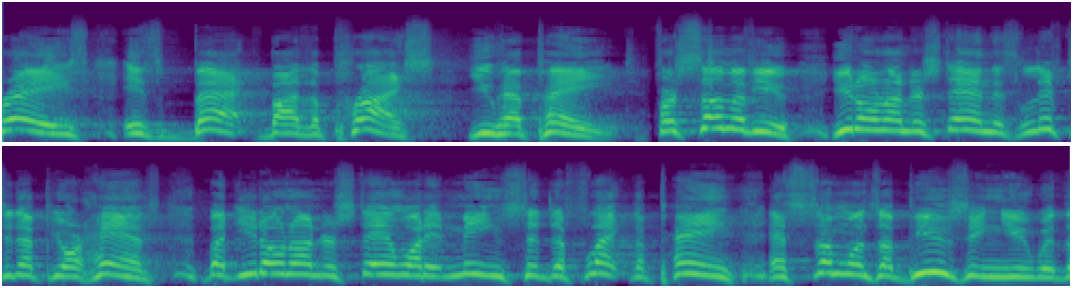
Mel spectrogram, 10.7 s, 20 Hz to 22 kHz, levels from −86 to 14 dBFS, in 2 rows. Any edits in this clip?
yes; 1 cut; at 3.2 s

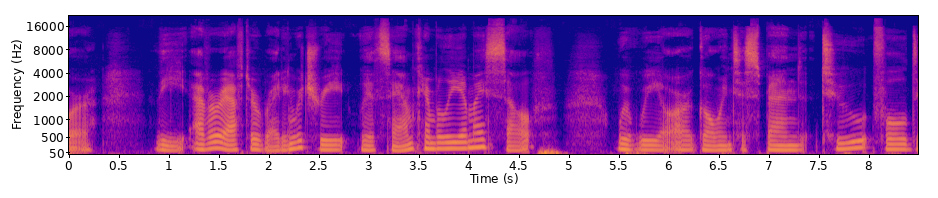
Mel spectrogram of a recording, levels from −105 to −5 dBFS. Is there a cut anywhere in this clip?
no; 0 cuts

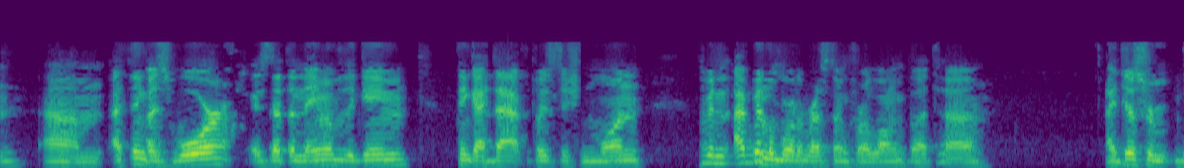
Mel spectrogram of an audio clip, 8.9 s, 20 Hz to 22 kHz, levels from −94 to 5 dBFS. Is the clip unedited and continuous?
no; 6 cuts; at 1.1 s, 3.6 s, 4.0 s, 5.3 s, 5.7 s, 6.8 s

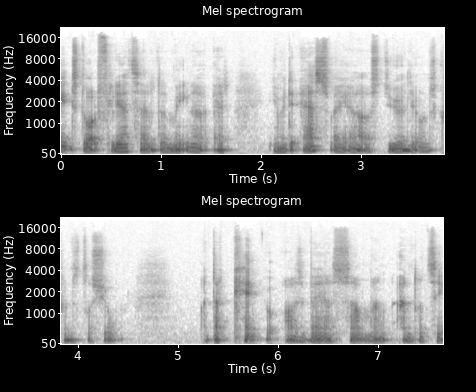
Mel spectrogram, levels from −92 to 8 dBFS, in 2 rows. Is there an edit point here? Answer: no; 0 cuts

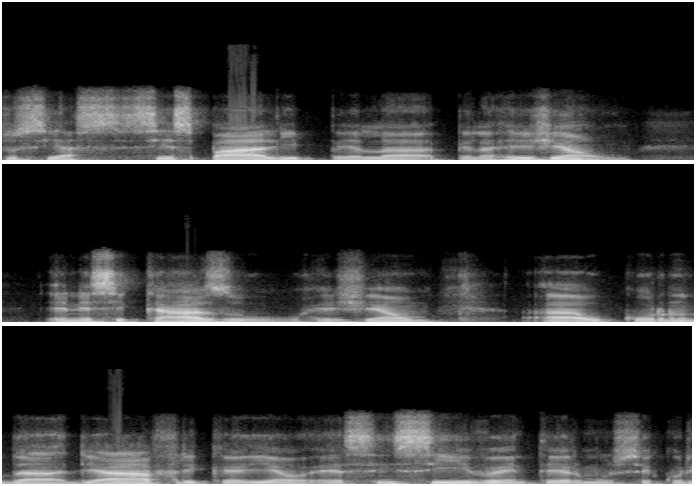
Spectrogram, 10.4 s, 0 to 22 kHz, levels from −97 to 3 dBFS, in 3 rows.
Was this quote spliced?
no; 0 cuts

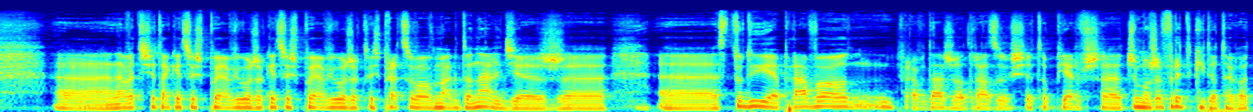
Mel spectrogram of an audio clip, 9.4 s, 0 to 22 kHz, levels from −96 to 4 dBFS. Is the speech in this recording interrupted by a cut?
yes; 2 cuts; at 2.0 s, 6.7 s

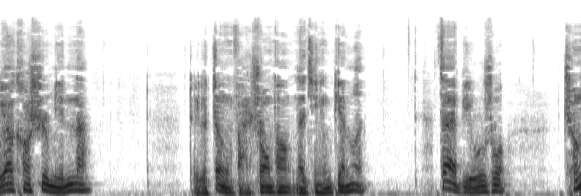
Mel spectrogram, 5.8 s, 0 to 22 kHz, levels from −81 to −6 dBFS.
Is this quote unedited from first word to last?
yes; 0 cuts

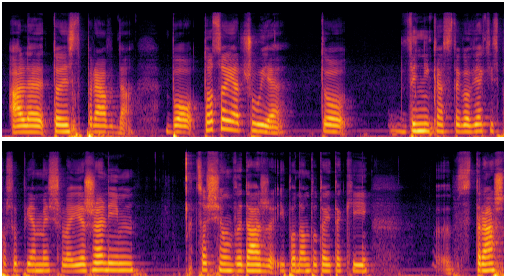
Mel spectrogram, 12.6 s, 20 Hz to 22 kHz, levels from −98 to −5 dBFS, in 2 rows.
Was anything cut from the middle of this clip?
no; 0 cuts

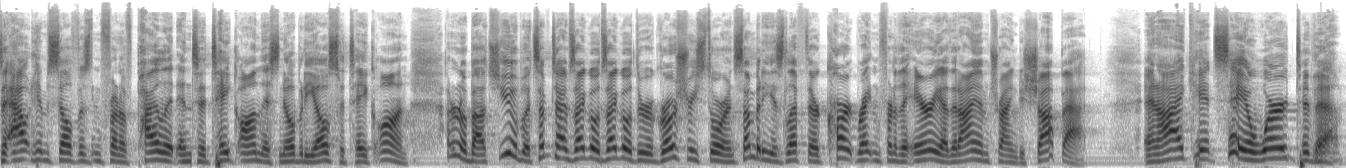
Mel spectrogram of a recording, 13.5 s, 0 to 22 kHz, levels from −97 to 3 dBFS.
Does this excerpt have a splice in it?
yes; 5 cuts; at 0.9 s, 1.9 s, 2.8 s, 3.4 s, 6.0 s

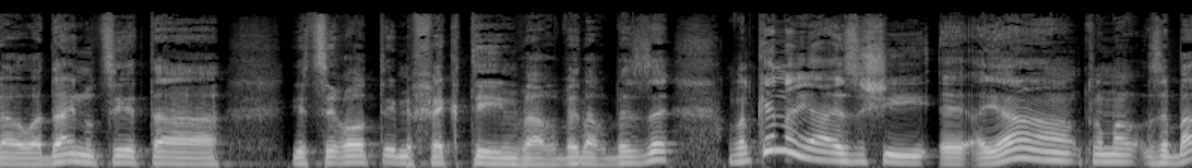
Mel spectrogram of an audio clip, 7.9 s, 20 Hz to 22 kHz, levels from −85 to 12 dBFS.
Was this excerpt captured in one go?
no; 2 cuts; at 2.7 s, 3.9 s

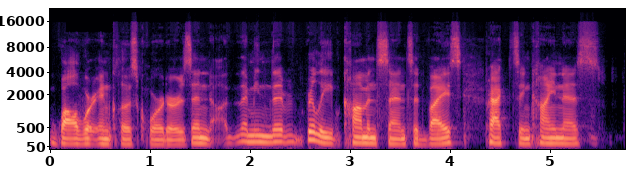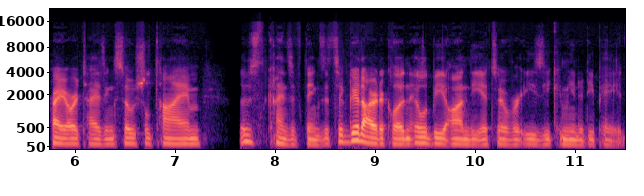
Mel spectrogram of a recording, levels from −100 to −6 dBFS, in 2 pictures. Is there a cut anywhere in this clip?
yes; 1 cut; at 4.3 s

